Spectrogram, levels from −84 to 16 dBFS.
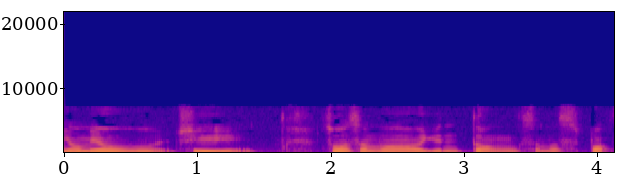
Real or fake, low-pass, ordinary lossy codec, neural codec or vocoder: real; 7.2 kHz; MP3, 32 kbps; none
